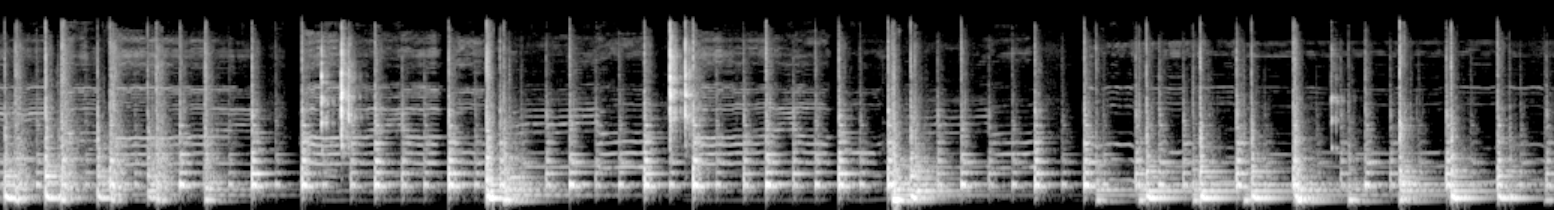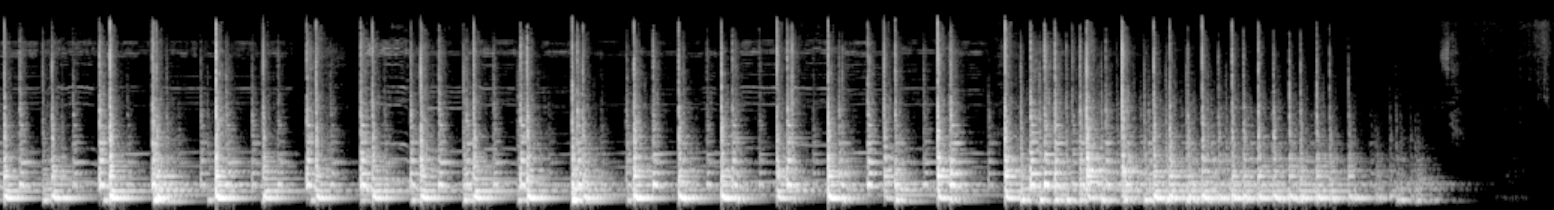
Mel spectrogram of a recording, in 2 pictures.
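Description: Taiko drums (nagado-daiko) struck with wooden bachi by several players in a steady beat of about two strokes a second. Near the end it becomes a fast continuous roll that cuts off suddenly.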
